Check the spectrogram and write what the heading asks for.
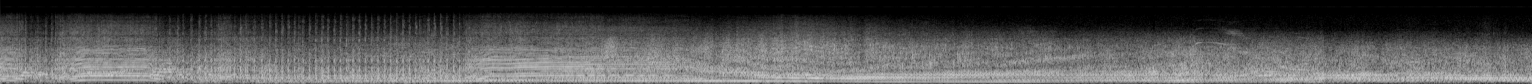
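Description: Single-engine piston fighter in Bf 109 style taking off at full power and passing close by. Its propeller and engine drone drop in pitch as it goes past, about eight seconds in, then hold a steady drone as it climbs away.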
